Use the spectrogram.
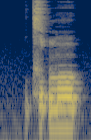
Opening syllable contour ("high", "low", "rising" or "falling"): high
